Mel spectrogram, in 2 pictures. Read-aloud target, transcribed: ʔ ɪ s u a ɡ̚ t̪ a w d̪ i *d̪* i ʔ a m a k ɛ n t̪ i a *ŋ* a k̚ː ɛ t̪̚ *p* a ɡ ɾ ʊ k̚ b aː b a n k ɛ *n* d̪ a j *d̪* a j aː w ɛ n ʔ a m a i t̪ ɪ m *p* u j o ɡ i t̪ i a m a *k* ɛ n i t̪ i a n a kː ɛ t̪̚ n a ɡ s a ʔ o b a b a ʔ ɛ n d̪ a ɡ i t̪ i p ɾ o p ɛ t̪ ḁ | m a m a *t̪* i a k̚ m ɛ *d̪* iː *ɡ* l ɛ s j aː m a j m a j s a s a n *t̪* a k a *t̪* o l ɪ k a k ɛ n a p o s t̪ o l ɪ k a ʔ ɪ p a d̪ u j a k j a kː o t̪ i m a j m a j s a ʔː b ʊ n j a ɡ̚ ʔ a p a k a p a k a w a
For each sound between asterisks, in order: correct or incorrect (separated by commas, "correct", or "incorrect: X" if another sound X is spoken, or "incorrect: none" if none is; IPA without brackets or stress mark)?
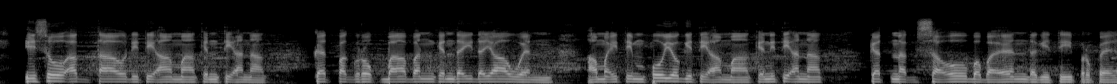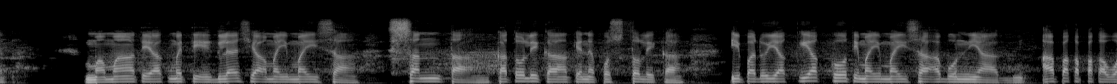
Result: incorrect: t̪, incorrect: n, correct, correct, correct, correct, correct, correct, incorrect: t̪, correct, correct, correct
